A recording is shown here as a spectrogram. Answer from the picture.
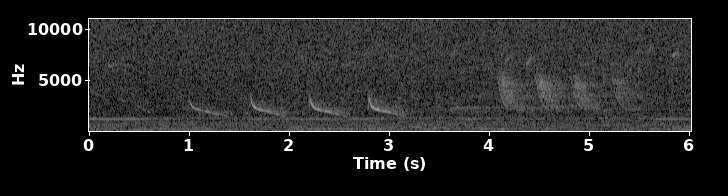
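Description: Faint bird calls: four short falling notes about half a second apart, then a quick run of four or five harsher, rasping notes, over a faint steady high tone.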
